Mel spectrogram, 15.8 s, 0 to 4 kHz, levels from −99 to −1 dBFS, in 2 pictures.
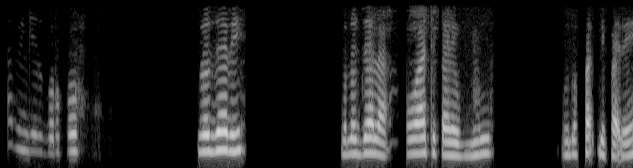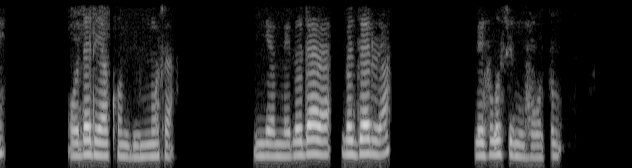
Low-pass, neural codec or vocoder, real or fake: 3.6 kHz; none; real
